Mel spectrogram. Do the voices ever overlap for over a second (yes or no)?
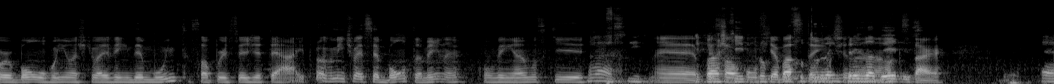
yes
